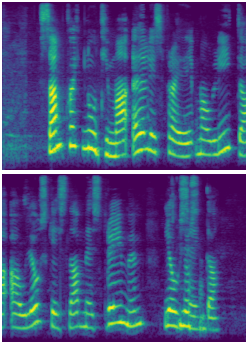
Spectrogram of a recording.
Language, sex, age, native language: Icelandic, female, 30-39, Icelandic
